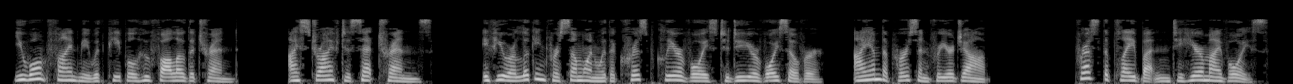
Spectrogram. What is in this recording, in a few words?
lady, audiobooks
